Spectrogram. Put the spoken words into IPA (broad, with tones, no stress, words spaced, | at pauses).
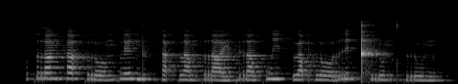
pra˥˩ŋsa˥˩ʔ proː˩˦mple˥˩n dɯ˦˥k̚sa˨˩k̚pla˨˩m praː˩˦jpra˧wkwiː˥˩k̚ʔɯ˧a̯ pʰloː˨˩ri˥˩t̚ kʰru˩˦n kʰru˨˩n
